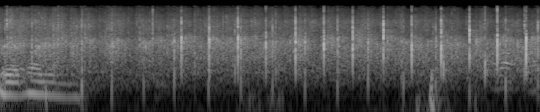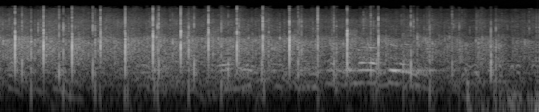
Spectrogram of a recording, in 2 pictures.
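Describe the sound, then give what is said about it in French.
A crowd applauds steadily for about ten seconds, a dense wash of many hands clapping with sharp individual claps standing out, fairly loud throughout; a voice is heard briefly at the very start. “Vous avez bien raison de m'applaudir.”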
